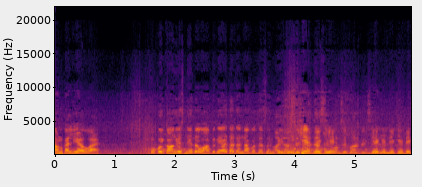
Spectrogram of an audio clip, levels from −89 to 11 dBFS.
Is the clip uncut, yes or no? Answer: yes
